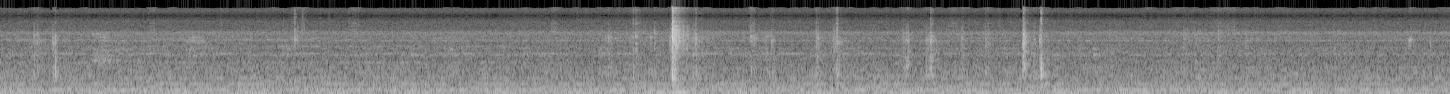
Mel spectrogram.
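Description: Keystrokes on a computer keyboard while entering text in embroidery editing software, a faint steady patter of light clicks with one sharper tap partway through, no voices.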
